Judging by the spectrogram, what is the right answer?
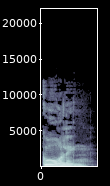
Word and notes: galling: British English

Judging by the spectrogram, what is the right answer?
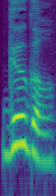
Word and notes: google: American English

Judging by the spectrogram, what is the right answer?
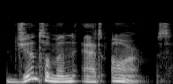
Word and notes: gentleman-at-arms: British English

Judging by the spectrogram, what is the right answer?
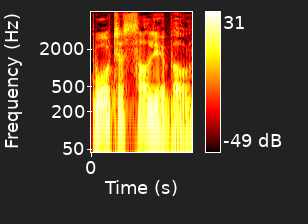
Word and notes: water soluble: British English

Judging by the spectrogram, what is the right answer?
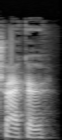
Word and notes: tracker: American English

